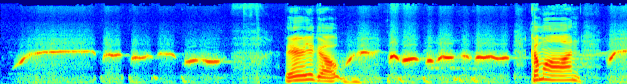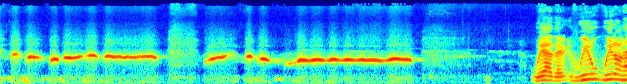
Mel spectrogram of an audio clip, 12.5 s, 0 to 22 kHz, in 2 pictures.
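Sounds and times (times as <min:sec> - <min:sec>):
person whistling a song melody: 0:00.1 - 0:02.6, 0:03.4 - 0:05.3, 0:06.0 - 0:11.2
speech: 0:02.8 - 0:03.7, 0:05.3 - 0:06.0, 0:11.6 - 0:12.5.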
